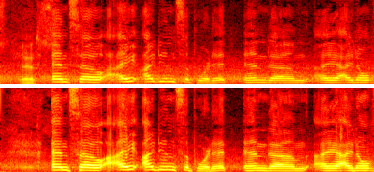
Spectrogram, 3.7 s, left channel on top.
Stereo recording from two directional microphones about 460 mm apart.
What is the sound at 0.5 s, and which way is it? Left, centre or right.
A woman's voice, right.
